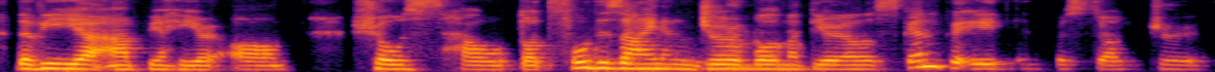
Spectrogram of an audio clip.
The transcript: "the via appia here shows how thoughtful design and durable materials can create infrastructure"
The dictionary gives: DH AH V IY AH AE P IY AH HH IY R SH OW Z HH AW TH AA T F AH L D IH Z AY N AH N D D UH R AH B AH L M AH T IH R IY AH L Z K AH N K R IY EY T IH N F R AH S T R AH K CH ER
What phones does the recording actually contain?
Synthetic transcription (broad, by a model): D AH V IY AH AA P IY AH HH IY R SH OW S HH AW T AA T F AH L D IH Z AY N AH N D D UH R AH B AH L M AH T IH R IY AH L S K AH N K R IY EY T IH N F R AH S T R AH K CH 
